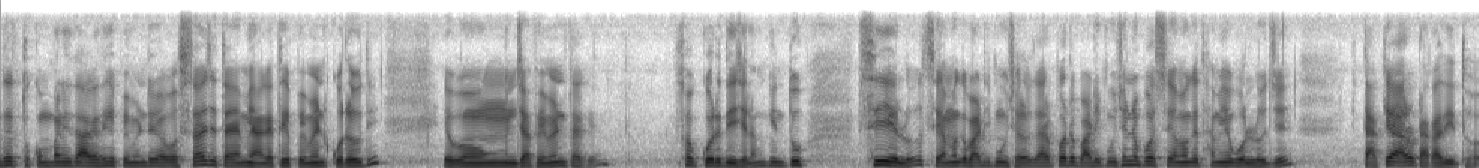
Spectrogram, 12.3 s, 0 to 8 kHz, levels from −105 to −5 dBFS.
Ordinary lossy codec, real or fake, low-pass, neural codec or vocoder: none; real; 7.2 kHz; none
